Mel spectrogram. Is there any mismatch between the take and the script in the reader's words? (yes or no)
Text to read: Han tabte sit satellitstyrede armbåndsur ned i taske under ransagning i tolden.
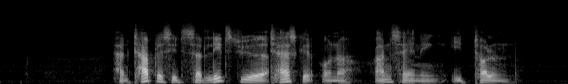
yes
